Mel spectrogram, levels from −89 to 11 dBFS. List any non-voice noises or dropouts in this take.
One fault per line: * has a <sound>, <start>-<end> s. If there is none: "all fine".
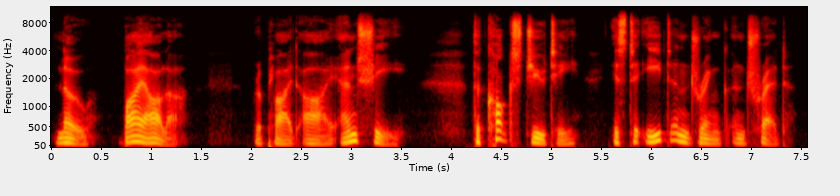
all fine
